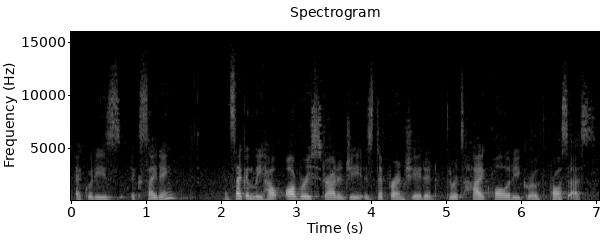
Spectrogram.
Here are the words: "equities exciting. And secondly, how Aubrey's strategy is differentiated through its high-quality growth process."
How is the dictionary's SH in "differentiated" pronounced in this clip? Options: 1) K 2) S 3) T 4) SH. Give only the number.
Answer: 4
